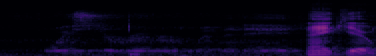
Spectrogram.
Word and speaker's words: Womenade: It's Oyster River Womenade. Thank you. But spelled like lemonade. Okay, Women, A-D-E. thank you.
